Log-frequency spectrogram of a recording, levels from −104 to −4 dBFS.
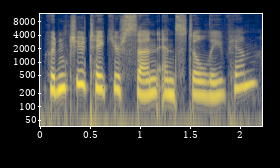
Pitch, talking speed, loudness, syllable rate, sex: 230 Hz, 240 wpm, -18 LUFS, 4.8 syllables/s, female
